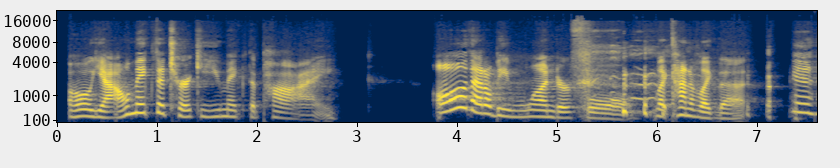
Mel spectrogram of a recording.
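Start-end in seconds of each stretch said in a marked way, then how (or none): 0.1-5.7 strong, sing-song put-on Midwestern accent. Asked to imitate a woman on the phone, doing a midwestern accent. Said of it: "It's really Midwestern".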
